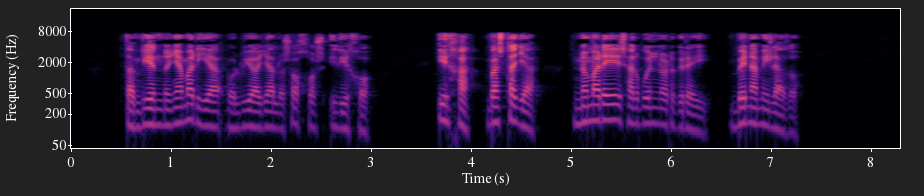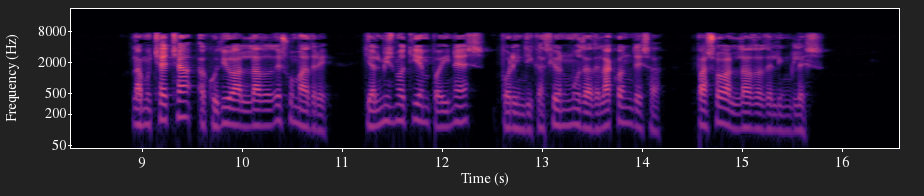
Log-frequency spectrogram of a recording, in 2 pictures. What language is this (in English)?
Spanish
